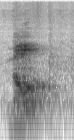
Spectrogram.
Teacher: 이 경우에는 비읍 때문에 된소리가 일어난 거기 때문에 경음화, 그 중에서도 교체의 경음화가 일어나는 거죠.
